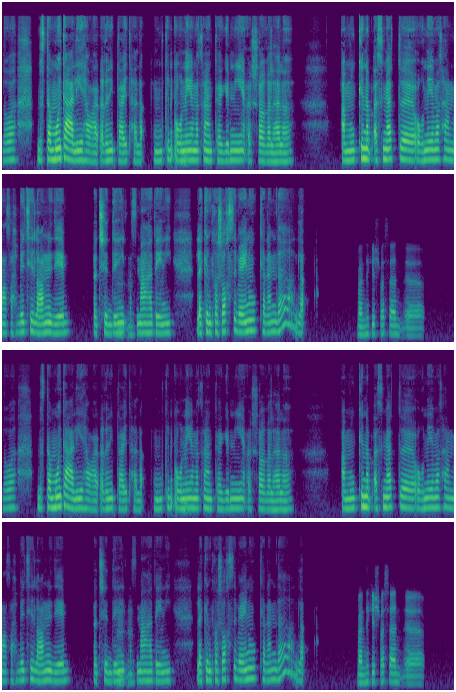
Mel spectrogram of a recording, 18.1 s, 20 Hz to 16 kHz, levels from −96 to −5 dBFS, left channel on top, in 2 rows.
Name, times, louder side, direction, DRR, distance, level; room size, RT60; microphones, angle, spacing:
voice 1, 0.0-5.8 6.2-6.3 6.8-10.4 10.9-15.1, left 3 dB, 85° left, 1.6 m, -31 dB
voice 2, 11.3-11.7 16.1-17.5, right 1 dB, 55° right, 7.8 m, -40 dB
head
